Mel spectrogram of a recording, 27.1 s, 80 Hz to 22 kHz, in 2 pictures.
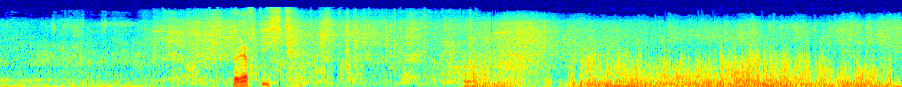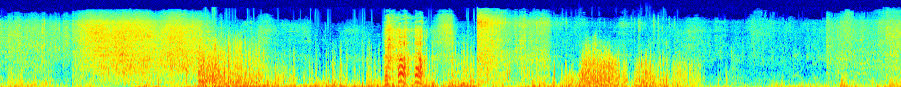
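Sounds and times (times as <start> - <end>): skis scraping through snow: 2.3 - 8.4, 11.0 - 16.9
wind buffeting microphone: 6.8 - 27.0.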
